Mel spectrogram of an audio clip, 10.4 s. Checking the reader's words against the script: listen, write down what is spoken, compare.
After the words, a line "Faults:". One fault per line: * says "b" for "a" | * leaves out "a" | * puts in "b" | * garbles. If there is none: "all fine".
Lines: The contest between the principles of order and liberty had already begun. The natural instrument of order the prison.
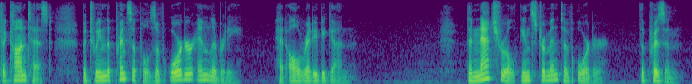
The contest between the principles of order and liberty had already begun. The natural instrument of order the prison.
Faults:
all fine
